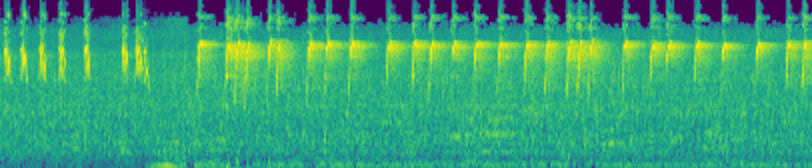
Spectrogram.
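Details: [['Trotolan in a songbird training recording, rough aggressive shooting style: a few sharp high notes, then a long run of evenly spaced, high, downslurred notes, several each second.']]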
